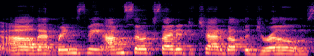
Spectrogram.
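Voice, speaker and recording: With a Southern US accent, a woman speaks in an enthusiastic tone, fairly high in pitch and at a moderate pace. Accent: Southern US twang. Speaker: podcast host. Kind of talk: casual interview.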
